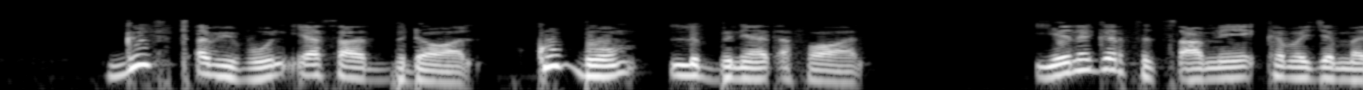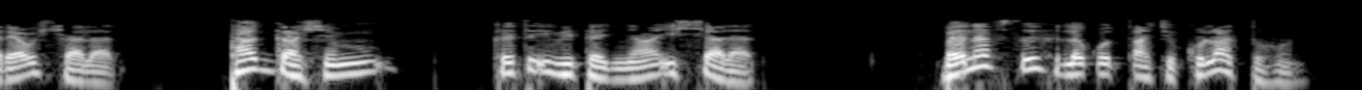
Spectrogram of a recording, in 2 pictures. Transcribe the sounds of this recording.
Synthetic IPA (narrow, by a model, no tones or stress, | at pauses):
ɡɨft̪ʼəβiβunjʔasabɨd̪əwa̰l | ɡ̥ubːo̞mlɨbːɨnjat̪ʼəfəwa̰l | jɛnəɡəɾfɨsʼame̞kʰəməd͡ʒɛmːəɾjawjɪʃːala̰l | t̪ʰaɡːaʃɪm | kʰət̪ʰɨʔɨβit̪ʰəɲːajɪʃːala̰l | bənəfsɨhləkʼot̪ʼːat͡ʃɪkʰːulat̪ːɨɦun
